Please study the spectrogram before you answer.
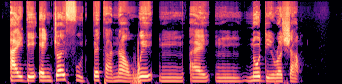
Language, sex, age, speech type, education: Nigerian Pidgin, female, 30-45, spontaneous, tertiary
